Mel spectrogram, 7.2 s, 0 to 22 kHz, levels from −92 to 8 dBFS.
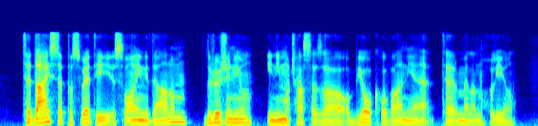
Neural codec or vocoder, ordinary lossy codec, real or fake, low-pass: codec, 16 kHz, 0.8 kbps, ZipCodec; none; fake; 7.2 kHz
